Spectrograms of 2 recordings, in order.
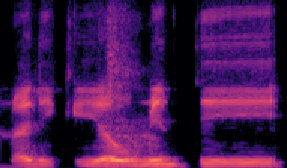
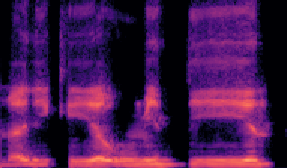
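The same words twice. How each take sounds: First: The final long vowel is held for six counts. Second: The final long vowel is held for four counts. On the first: "baru yang enam harokat" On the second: "Baru yang empat"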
